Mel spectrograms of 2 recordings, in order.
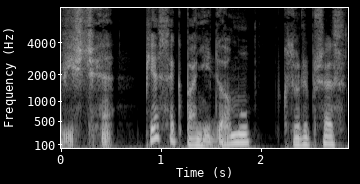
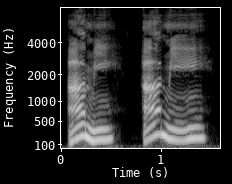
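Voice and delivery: high, louder call to a little dog; 10 semitones higher, 4 dB louder, slower than usual. A narrator's reading. Lady of the house calls her dog, high and loud. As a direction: sing out the pet's name, higher and louder. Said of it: "zawołała pani".

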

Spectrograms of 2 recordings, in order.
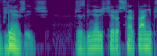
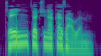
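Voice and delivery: louder, higher, sharp order; stern raised-voice command; 4 semitones higher, 6 dB louder than usual. A narrator's reading. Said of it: "zawołał ostro".

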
